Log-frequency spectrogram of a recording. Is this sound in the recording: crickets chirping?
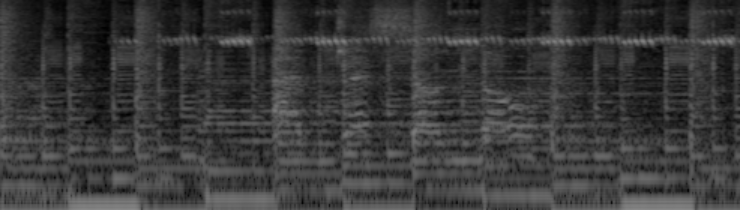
yes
